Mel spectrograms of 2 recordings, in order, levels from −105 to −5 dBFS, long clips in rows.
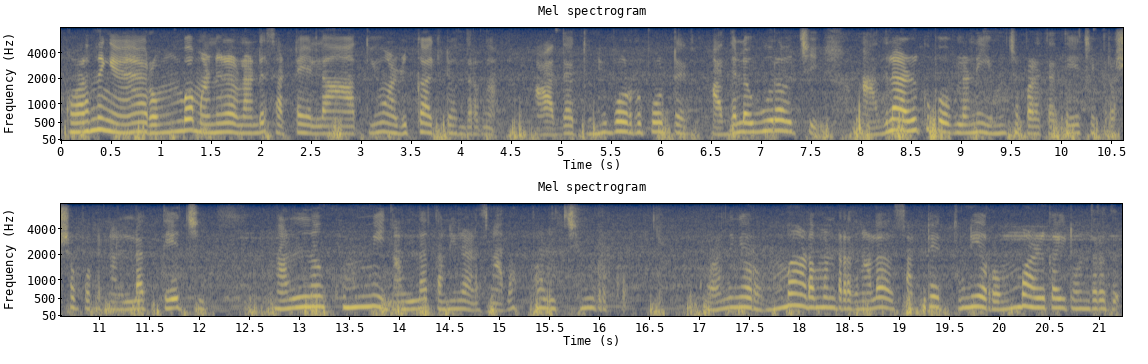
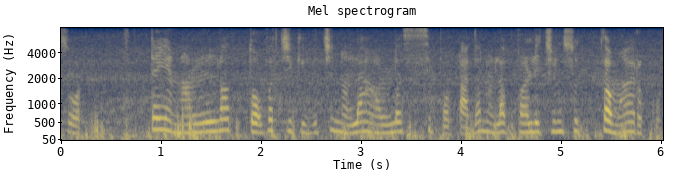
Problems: constant background noise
